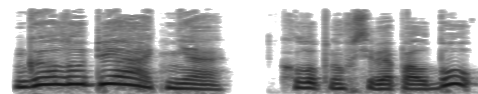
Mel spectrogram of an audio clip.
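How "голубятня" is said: slow, high, loud exclamation; exclaiming. Acted. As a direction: cry out the realization. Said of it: "воскликнула Катя".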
